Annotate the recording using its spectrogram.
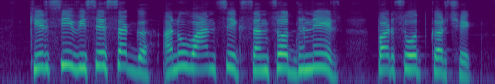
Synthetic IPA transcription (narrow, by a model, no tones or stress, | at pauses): kɪɾsiʋɪʃeʃəɡənuʋansiksənsod̪ʱniɾ | pəɽsod̪ʱkəɾt͡ʃʰe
